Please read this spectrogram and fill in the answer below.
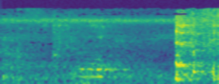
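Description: Faint, distant voices murmuring in a large hall, then a sudden cough near the end.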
